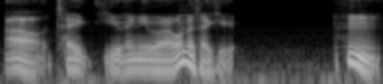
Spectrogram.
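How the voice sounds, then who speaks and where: Shy and hesitant, an Australian ASMR roleplay performer portrays a polite, awkward young college football captain in an improvised-sounding, one-sided boyfriend roleplay. His low-sitting voice is animated yet halting, with many pauses and soft awkward filler, on a dry recording.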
